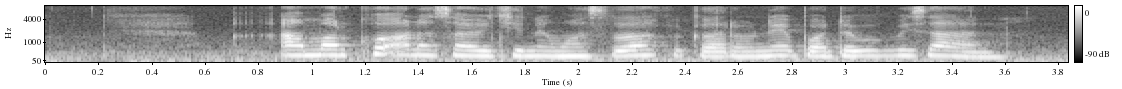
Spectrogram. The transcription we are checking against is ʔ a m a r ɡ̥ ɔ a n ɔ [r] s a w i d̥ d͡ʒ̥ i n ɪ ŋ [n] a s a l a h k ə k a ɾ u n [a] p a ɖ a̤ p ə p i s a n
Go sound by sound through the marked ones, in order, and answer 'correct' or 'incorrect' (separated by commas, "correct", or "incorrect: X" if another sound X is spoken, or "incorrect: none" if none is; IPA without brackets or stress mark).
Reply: incorrect: none, incorrect: m, incorrect: e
